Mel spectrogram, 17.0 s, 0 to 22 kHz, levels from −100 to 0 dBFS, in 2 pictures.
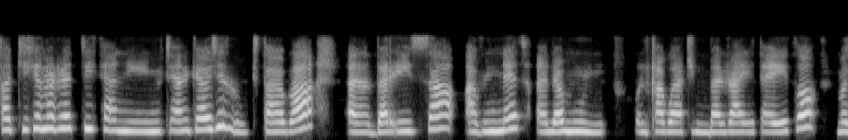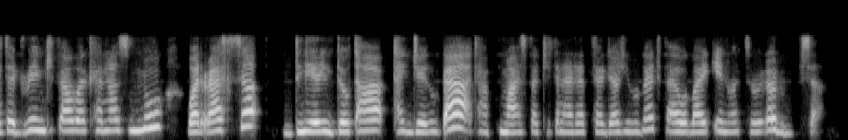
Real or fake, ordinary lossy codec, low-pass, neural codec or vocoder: fake; Opus, 24 kbps; 7.2 kHz; codec, 16 kHz, 0.5 kbps, FunCodec, trained on LibriTTS, 25 frames a second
